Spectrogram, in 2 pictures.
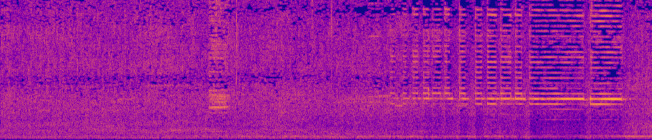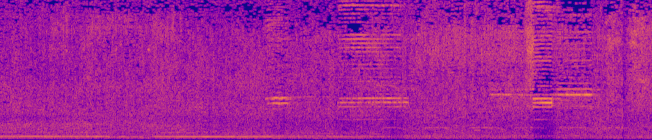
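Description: A convoy of cars passing one after another at speed, with tyre and engine noise. Horns sound through the middle, including a long steady horn tone.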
